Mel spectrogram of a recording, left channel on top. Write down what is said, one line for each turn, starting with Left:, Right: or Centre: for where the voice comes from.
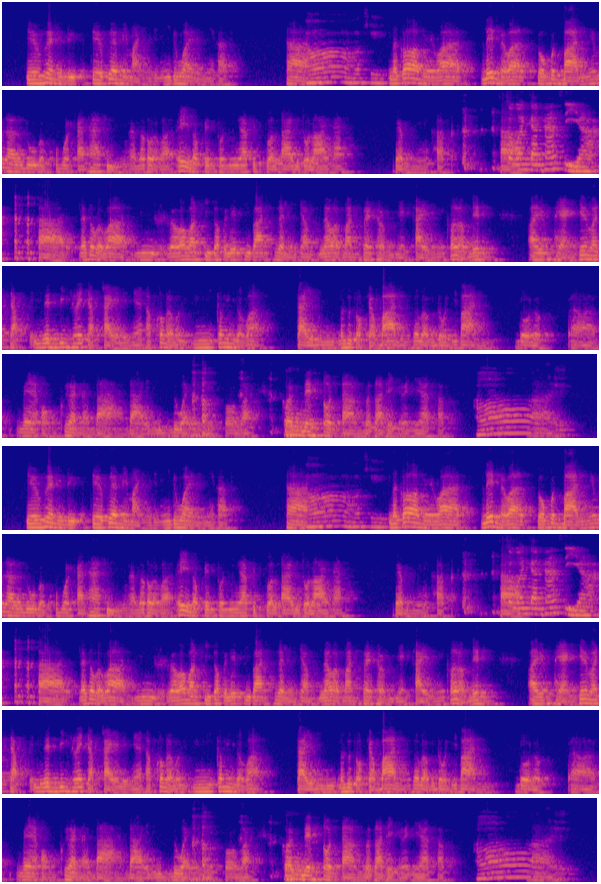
Right: เจอเพื่อนอื่นๆเจอเพื่อนใหม่ๆอะไรอย่างนี้ด้วยอะไรอย่างเงี้ยครับ ใช่
Left: อ๋อโอเค
Right: แล้วก็หมายว่าเล่นแบบว่าสวมบทบาทอย่างเงี้ยเวลาเราดูแบบขบวนการห้าสีนะครับแล้วก็แบบว่า เอ้ยเราเป็นตัวนี้นะเป็นตัวลายเป็นตัวร้ายนะแบบนี้ครับ
Left: <laughs>
Right: ใช่
Left: กระบวนการห้าสี่อะคะ
Right: ใช่แล้วก็แบบว่ามีแบบว่าบางทีก็ไปเล่นที่บ้านเพื่อนอะไรอย่างเงี้ยครับแล้วแบบบ้านเพื่อนเขาแบบเลี้ยงไก่อะไรเงี้ยก็แบบเล่นอะไรของแผงๆเช่นว่าจับเล่นวิ่งไล่จับไก่อะไรเงี้ยครับก็แบบว่ามีก็มีแบบว่าไก่มันมีมันหลุดออกจากบ้านอะไรเงี้ยก็แบบไปโดนที่บ้านโดนแบบอ่าแม่ของเพื่อนอ่ะด่าด่าอย่างนี้ด้วยอะไรเงี้ยก็แบบว่าก็โอ้เล่นตนตามภาษาเด็กอะไรเงี้ยครับ
Left: <laughs> โอ้ย อ๋อ
Right: ใช่
Left: โอเค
